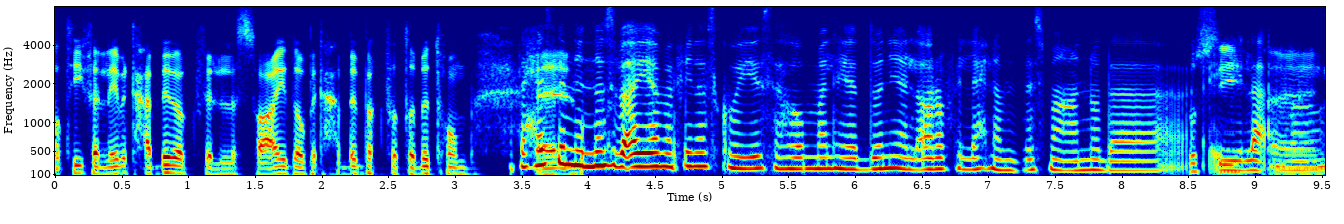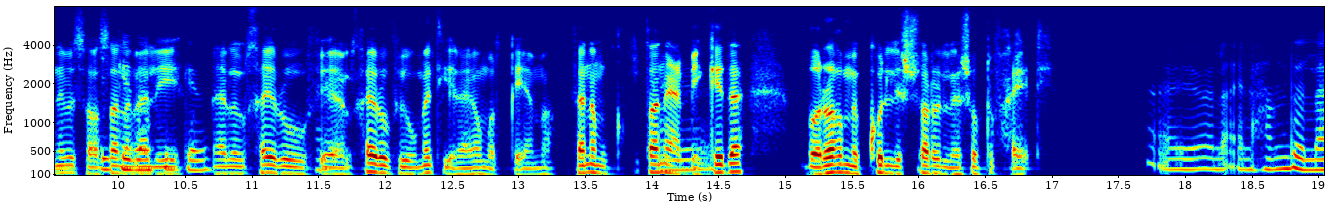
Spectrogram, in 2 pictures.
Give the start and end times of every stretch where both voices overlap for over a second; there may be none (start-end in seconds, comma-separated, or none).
8.7-10.7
